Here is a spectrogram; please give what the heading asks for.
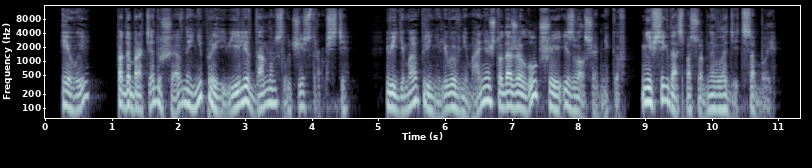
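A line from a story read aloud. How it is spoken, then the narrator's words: Calm. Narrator (Russian): спокойно проговорил Дамблдор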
